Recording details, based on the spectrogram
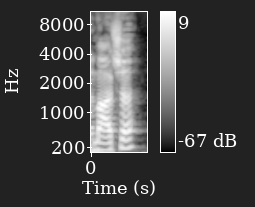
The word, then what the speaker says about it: matcha: I got my milk tea one and it's pronounced matcha, right? That's the one? That's the matcha.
